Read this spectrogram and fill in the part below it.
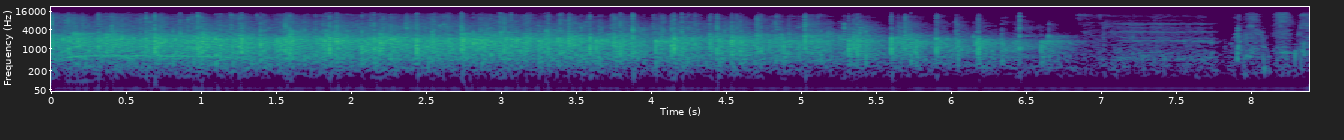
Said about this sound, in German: Ein Applaus für euch beide erstmal.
